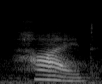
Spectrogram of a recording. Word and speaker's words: hide: Hop, hope, sit, sight, hid, hide, slid, slide. So see how the E at the end, although it's not pronounced, is affecting the vowel sound before it. It makes it longer.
